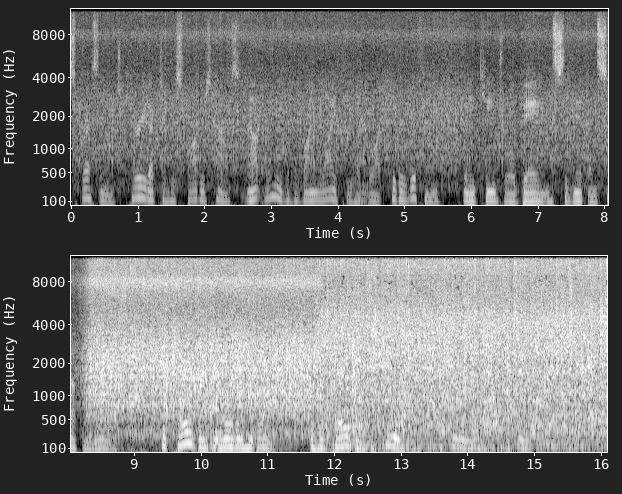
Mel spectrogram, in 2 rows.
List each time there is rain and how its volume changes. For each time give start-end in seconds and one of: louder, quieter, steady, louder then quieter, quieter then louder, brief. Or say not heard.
0.0-16.0 louder.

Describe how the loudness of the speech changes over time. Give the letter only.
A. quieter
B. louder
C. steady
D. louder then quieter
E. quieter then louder
B.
